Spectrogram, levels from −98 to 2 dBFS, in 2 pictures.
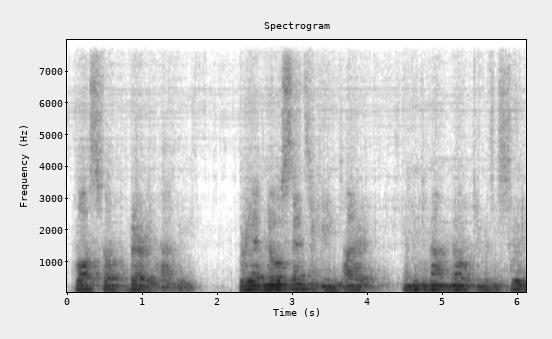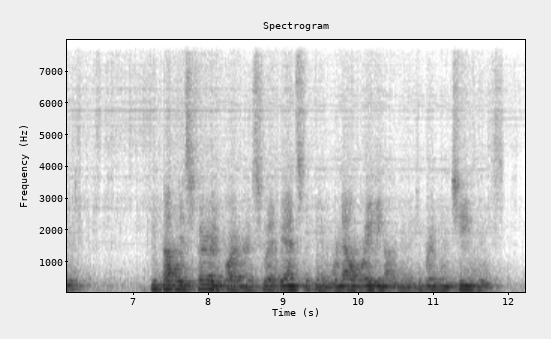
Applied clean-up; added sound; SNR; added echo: neural separator model SepFormer DNS4.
